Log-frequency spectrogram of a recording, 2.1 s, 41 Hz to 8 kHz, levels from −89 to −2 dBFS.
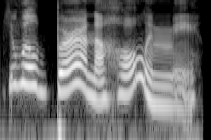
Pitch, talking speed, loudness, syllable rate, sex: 250 Hz, 200 wpm, -16 LUFS, 3.6 syllables/s, female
